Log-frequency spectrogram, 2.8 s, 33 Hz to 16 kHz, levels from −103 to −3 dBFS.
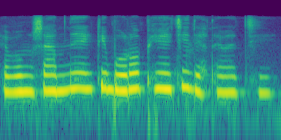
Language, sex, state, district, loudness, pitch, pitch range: Bengali, female, Assam, Hailakandi, -13 LUFS, 290 Hz, 275-315 Hz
